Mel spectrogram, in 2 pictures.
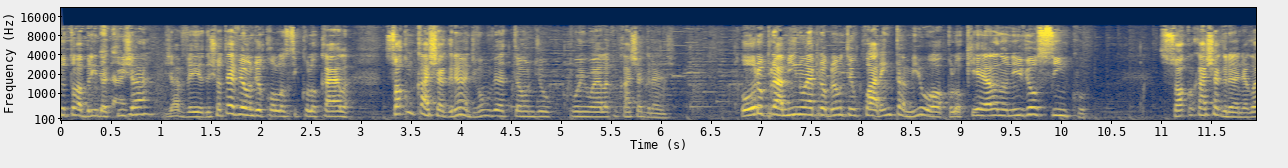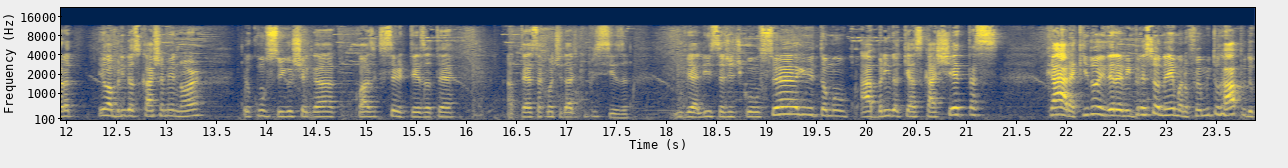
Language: Portuguese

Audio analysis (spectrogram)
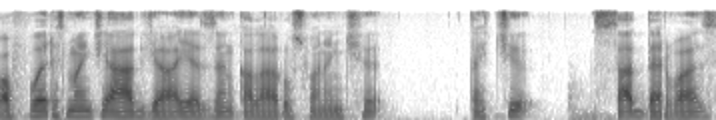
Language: Kashmiri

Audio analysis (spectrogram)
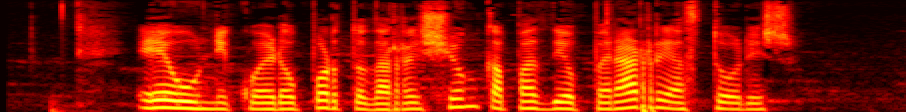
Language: Galician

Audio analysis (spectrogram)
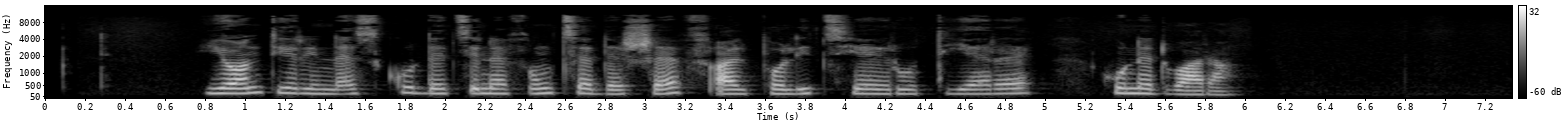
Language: Romanian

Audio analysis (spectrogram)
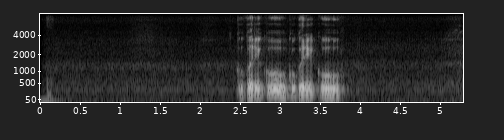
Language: Russian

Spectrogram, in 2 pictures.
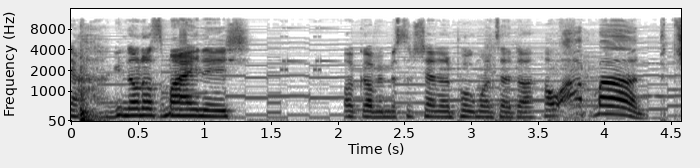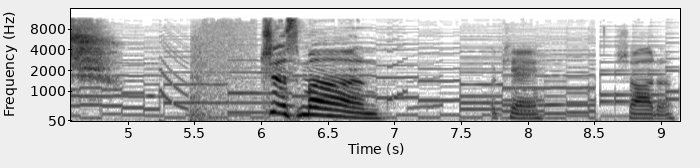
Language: German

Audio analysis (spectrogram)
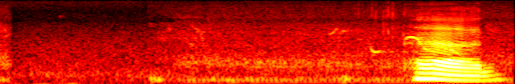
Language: Bangla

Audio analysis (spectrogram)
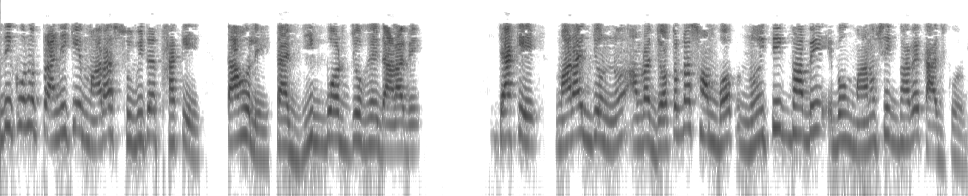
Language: Bangla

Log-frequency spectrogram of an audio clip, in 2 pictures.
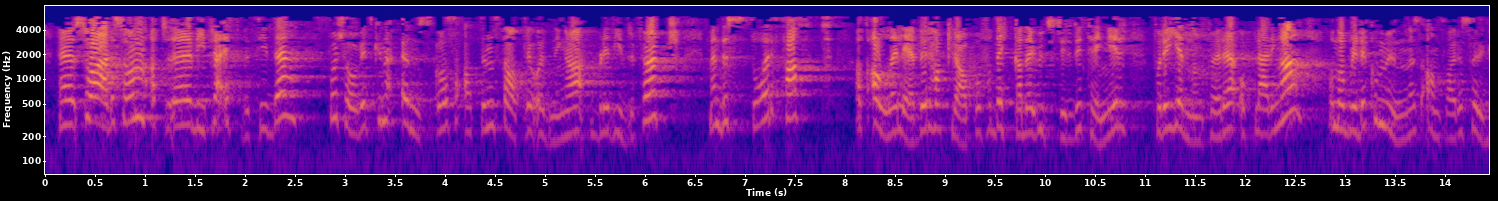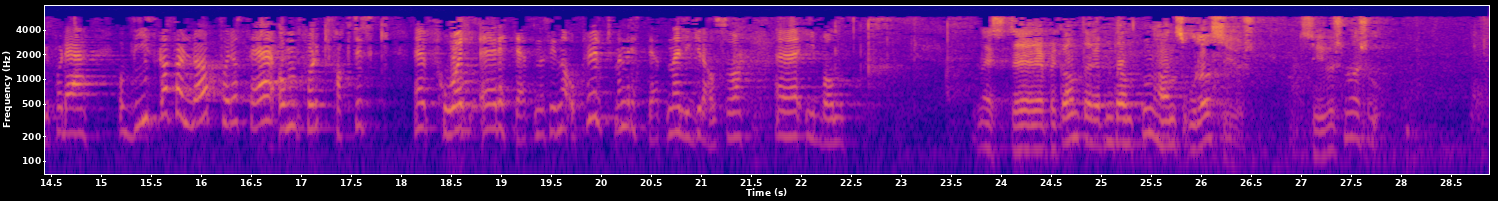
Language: Norwegian Bokmål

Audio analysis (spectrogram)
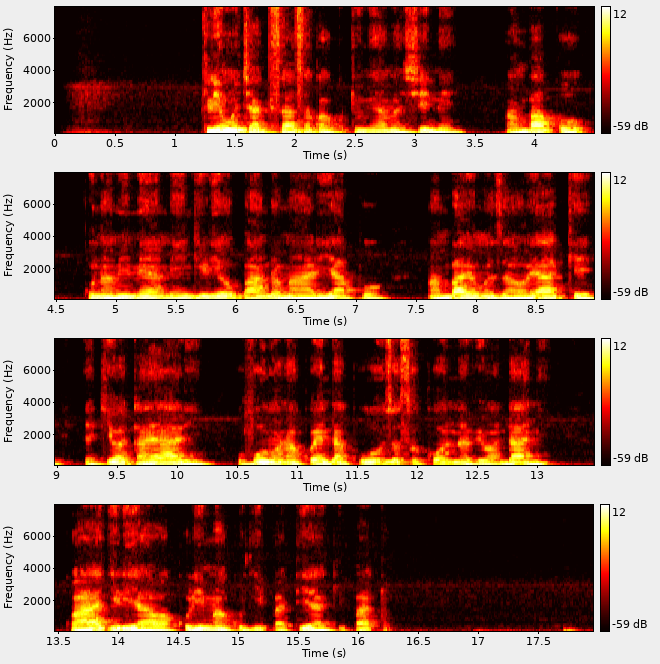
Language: Swahili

